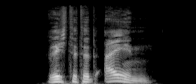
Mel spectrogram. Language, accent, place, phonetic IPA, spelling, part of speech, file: German, Germany, Berlin, [ˌʁɪçtətət ˈaɪ̯n], richtetet ein, verb, De-richtetet ein.ogg
- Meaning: inflection of einrichten: 1. second-person plural preterite 2. second-person plural subjunctive II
